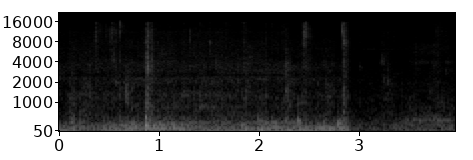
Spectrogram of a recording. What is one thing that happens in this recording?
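Young women crunch and chew food close to a microphone.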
